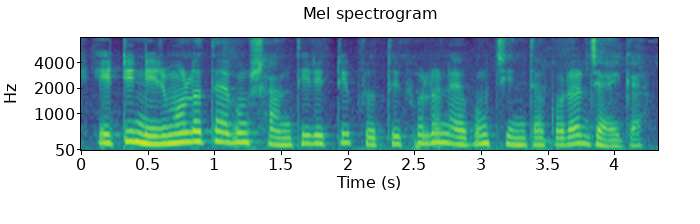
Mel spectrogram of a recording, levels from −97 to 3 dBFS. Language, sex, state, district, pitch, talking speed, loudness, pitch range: Bengali, female, West Bengal, Cooch Behar, 215 Hz, 140 wpm, -16 LUFS, 185-235 Hz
